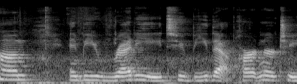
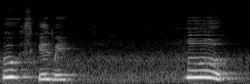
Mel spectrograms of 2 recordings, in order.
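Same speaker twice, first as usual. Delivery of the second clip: yawning mid-sentence; 9 semitones higher than usual. Real, not acted. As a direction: let a big yawn break through. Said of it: "I'm yawning".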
